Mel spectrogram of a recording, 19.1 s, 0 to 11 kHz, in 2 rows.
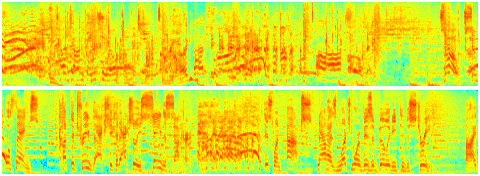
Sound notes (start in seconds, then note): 4.5 mother laughs and cheers; 13.3 crowd laughs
